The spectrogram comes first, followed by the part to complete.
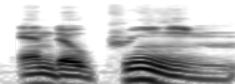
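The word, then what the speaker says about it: Ando Prime: Nick says, I know it's annoying, but it's pronounced Endopreme. Oh, Endopreme. But it's spelled Prime?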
